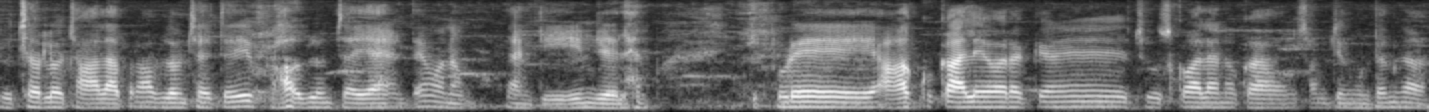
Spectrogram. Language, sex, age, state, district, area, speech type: Telugu, male, 18-30, Telangana, Ranga Reddy, urban, spontaneous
